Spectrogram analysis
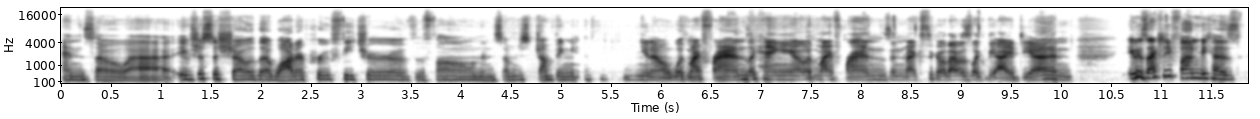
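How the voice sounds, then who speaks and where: A young actress from Canada, chatting as an interview guest, telling lively anecdotes with fillers and laughs. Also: female voice, sits low, moderate pace. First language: Cantonese. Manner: chatty storytelling, laughs often, many fillers. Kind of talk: casual interview chat.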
